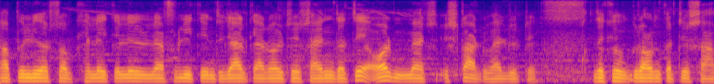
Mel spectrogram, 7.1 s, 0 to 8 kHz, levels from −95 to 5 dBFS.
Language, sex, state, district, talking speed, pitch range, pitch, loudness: Maithili, male, Bihar, Supaul, 200 wpm, 110-120 Hz, 115 Hz, -18 LUFS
